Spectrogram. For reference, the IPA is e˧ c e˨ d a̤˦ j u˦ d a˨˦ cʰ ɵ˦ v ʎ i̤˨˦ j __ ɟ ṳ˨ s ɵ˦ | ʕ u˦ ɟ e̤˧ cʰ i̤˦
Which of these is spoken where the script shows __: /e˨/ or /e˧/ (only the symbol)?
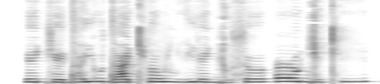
e˧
